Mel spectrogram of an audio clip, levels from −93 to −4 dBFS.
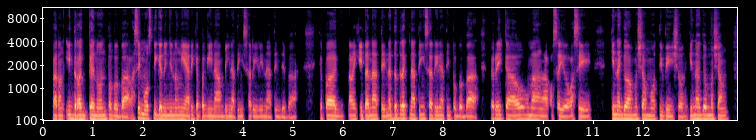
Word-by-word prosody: parang 110 -1 0
i-drag 115 -2 +4
ka 115 +2 +5
no’n 110 +1 +2
pababa. 105 -6 0
Kasi 130 +6 -1
mostly 125 -1 0
ganun 110 -1 +3
yung 110 - +1
nangyayari 110 0 0
kapag 100 -1 -3
hinahambing 95 -1 -3
natin 100 +1 -5
yung 100 - -11
sarili 95 -2 -5
natin, 95 0 -7
'di 90 -2 -7
ba? - - -9 0.4
Kapag 110 -2 +3 0.2
nakikita 110 0 0
natin, 110 -3 0
nada-drag 125 +3 +2
natin 120 0 0
yung - - -7
sarili 115 0 +1
natin 110 0 -5
pababa. 100 -2 -1 0.2
Pero 120 -1 -1
ikaw, 110 -2 +1
humahanga 110 -2 -1
ako - - -11
sa'yo, 100 -3 0
kasi 100 -2 -2 0.4
ginagawa 120 -2 +4
mo 115 - 0
siyang 115 -1 0
motivation, 100 -4 -3
ginagawa 115 +1 +4
mo 115 0 +1
siyang 110 0 -3
110 Hz, 175 wpm, -23 LUFS, 100-115 Hz, 0.4 s, ka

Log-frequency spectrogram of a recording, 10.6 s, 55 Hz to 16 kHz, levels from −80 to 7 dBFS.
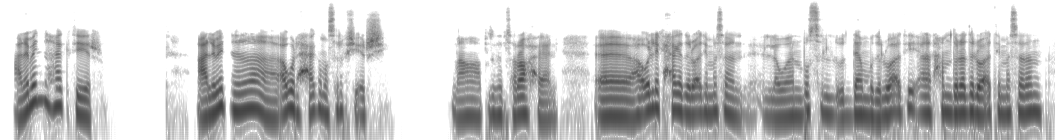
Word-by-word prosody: علمتني 245 - +2
حاجات 220 +1 +1
كتير، 145 -5 -2 0.9
علمتني 180 +7 +4
إن - - +3
أنا 185 -8 +2
أول 200 - +3
حاجة 165 +3 +1
ما 185 - -1
أصرفش 175 +2 -3
قرشي. 150 -1 -3 0.6
ما 140 - -4
ه 145 0 -2 0.2
بصراحة 150 0 0
يعني. 130 +1 -6 0.4
آآ، 145 -1 +3
هاقول 155 +6 +2
لِك 200 - +2
حاجة 185 0 +1
دلوقتي 160 -1 +1
مثلًا، 150 -4 -4
لو 140 -1 -3
هنبُصّ 145 +6 -2
لقدّام 155 0 -1
ودلوقتي، 155 +7 -1
أنا 165 - +1
الحمد 165 +1 0
لله 165 - +5
دلوقتي 165 0 +1
مثلًا 165 +2 0
160 Hz, 170 wpm, -24 LUFS, 145-175 Hz, 0.9 s, لله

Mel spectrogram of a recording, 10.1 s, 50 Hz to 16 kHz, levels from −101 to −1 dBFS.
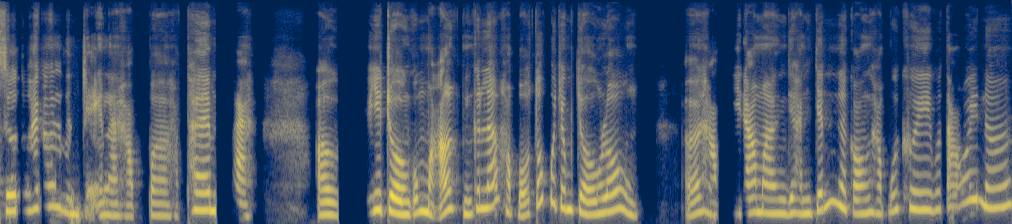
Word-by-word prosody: xưa 265 0 +4
tui 270 - -11
thấy 305 - +1
có 340 - -8
cái 335 -2 -2
bình 215 - 0
trạng 200 - -4
là 195 -2 -2
học, 180 -2 -6
ờ, 195 -1 -4
học 185 -1 -14
thêm 280 0 +3 0.2
bà, - - -1 0.6
ừ, 205 0 +2 0.3
kiểu 250 - -9
như, 285 - +6
trường 235 -6 +7
cũng 240 +4 +3
mở 250 +5 +4
những 215 -1 -1
cái 300 - 0
lớp 320 +2 +4
học 230 - -4
bổ 185 +2 +1
túc 390 - -3
ở 410 - -1
trong 300 -2 +3
trường 215 -4 +2
luôn, 255 -2 +1 0.5
trời - - -4
ơi, 230 - 0
học 240 -6 -3 0.2
gì 215 - -12
đâu 240 +1 +2
mà 230 -2 +1
giờ 235 - +1
hành 225 0 -1
chính, 275 - -1
ơ, 325 - +4
còn 225 0 0
học 220 -2 -6
buổi 270 +3 -5
khuya, 285 -2 +1
buổi 285 +1 -7
tối 430 +4 -2
nữa, 330 +2 0
245 Hz, 275 wpm, -19 LUFS, 215-290 Hz, 0.6 s, trường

